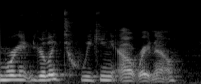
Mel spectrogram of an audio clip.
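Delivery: ordinary delivery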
